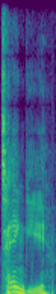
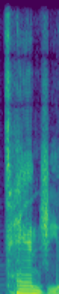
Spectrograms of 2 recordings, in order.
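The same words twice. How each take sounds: First: The g sounds hard, unlike in tangerine. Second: The g sounds soft, as in tangerine. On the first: "I've always called her Tangy because that's just like what I called her as a kid" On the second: "more like tangerine, like tangy, like tangerine"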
